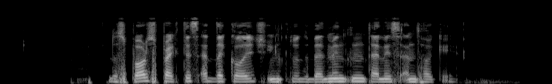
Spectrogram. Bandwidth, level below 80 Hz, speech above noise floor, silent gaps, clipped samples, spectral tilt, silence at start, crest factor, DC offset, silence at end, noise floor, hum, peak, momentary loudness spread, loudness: 9.6 kHz; -56 dBFS; 38 dB; 0.98-1.02 s; under 0.1%; -4.5 dB/octave; 0.9 s; 20 dB; under 0.1%; 1 s; -64 dBFS; none; -8 dBFS; 9 LU; -26 LUFS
